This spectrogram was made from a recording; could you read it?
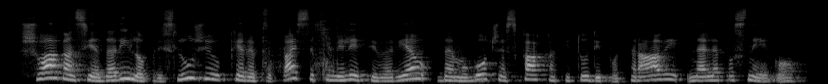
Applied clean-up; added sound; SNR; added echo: neural mask model RNNoise.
